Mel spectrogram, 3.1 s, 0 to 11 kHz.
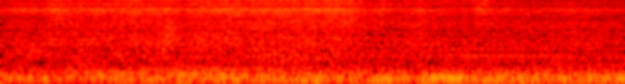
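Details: Swegon Casa W80 heat-recovery ventilation unit: steady low droning hum from the fan motor, caused by sticky dirt caked on the impeller blades.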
